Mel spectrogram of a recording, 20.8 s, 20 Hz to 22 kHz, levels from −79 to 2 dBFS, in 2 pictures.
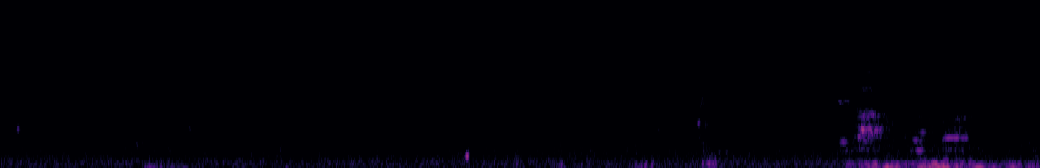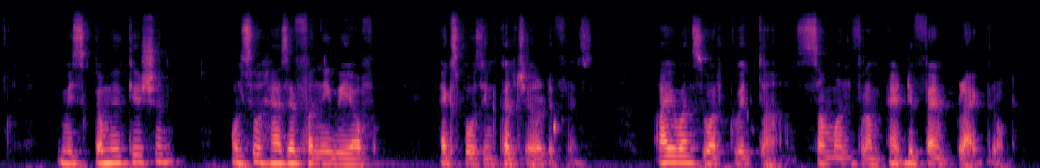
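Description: No technical faults can be heard anywhere in the speech.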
